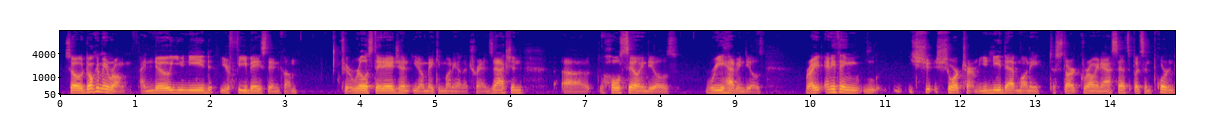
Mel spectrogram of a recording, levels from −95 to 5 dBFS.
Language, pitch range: English, 110-135 Hz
